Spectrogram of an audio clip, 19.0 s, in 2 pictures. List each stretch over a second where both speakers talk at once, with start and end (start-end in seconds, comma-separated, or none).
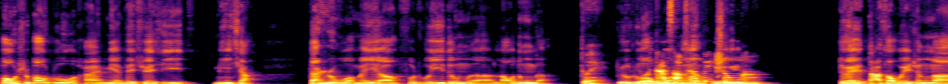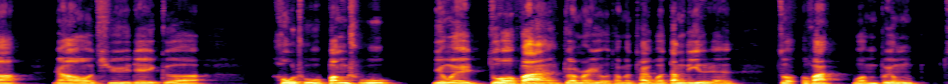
6.1-7.5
